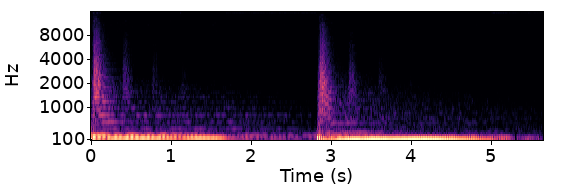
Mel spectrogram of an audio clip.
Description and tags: BOC to Work 6
85BPM, Bass, DnB, Drum, loop, Synth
